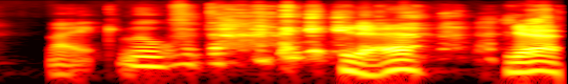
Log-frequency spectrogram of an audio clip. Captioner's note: laughing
